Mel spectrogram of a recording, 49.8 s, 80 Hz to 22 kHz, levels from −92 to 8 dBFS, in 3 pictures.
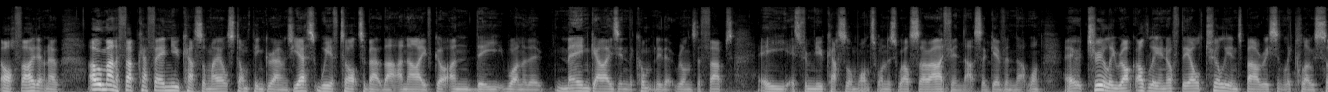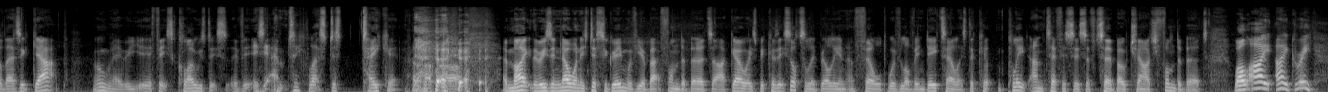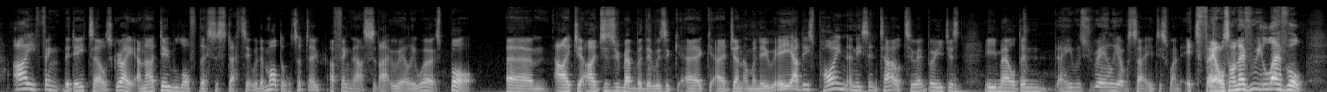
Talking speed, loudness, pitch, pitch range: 220 wpm, -24 LUFS, 120 Hz, 110-145 Hz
